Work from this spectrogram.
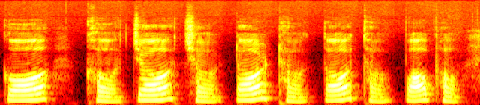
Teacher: अघोष का मतलब क्या है कि जिस समय इनका उच्चारण कर रहे हैं कंपन उत्पन्न नहीं होता है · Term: अघोष व्यंजन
